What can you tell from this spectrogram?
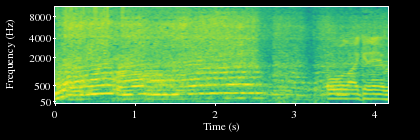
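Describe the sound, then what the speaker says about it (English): A hard-charging BMW M3 rally car on an asphalt stage of the Manx Rally, its engine note holding steady then dropping and rising again through gear changes, heard from a moderate distance. "All I could hear was the hard charging M3 there."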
